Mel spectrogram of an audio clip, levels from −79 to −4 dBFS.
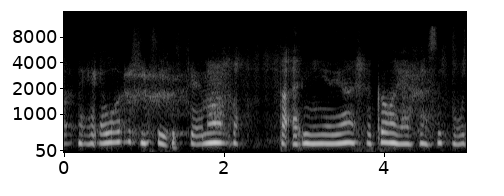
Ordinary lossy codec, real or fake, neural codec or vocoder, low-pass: none; fake; codec, 16 kHz in and 24 kHz out, 0.9 kbps, LongCat-Audio-Codec, four codebook decoder; 10.8 kHz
